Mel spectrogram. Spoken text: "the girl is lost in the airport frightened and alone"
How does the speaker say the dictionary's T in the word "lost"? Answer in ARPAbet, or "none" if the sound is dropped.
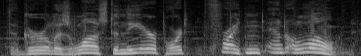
T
